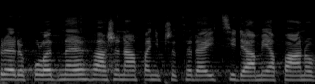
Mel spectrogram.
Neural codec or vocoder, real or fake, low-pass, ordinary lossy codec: none; real; 10.8 kHz; MP3, 64 kbps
